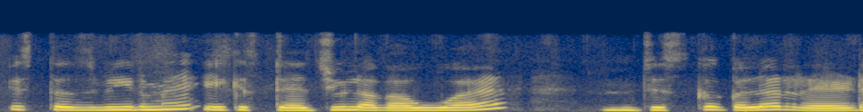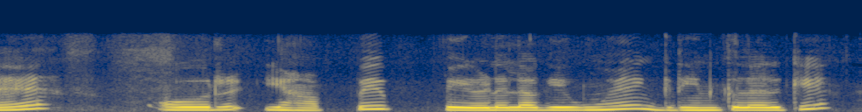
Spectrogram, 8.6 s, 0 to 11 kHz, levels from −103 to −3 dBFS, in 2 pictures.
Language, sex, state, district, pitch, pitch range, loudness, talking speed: Bhojpuri, female, Uttar Pradesh, Gorakhpur, 255 Hz, 235-280 Hz, -13 LUFS, 160 wpm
